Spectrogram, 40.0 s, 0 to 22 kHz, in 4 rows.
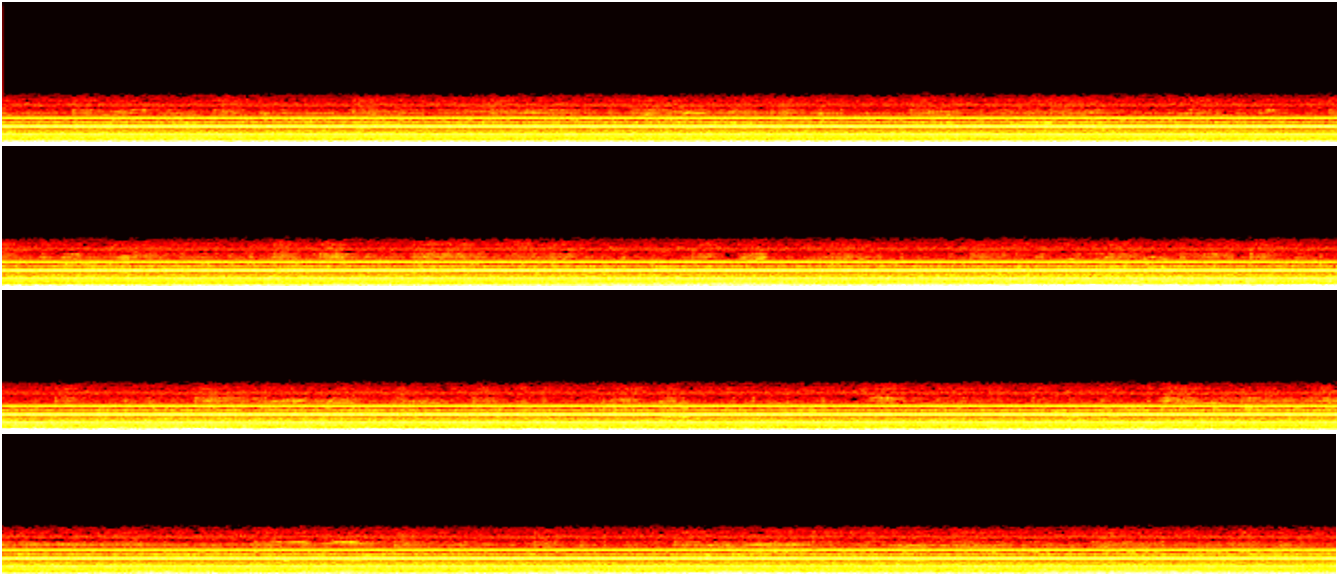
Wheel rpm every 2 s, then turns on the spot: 0, 0, 0, 0, 0, 0, 0, 0, 0, 0, 0, 0, 0, 0, 0, 0, 0, 0, 0, 0.
none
